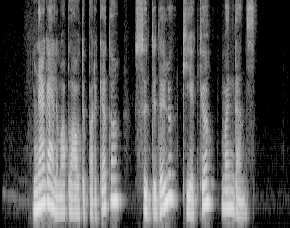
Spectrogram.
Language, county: Lithuanian, Kaunas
